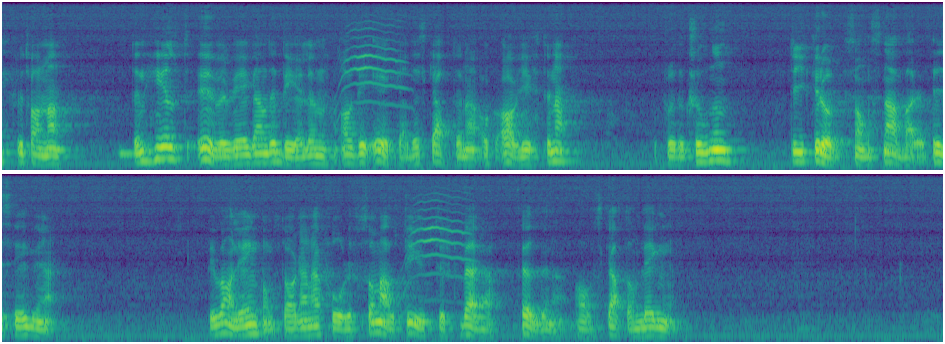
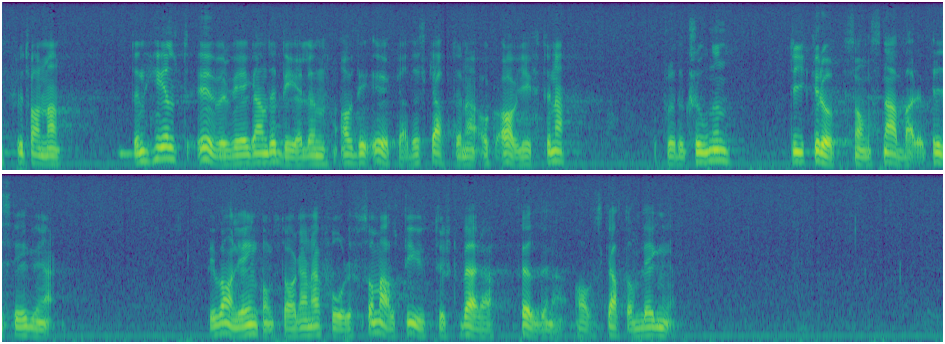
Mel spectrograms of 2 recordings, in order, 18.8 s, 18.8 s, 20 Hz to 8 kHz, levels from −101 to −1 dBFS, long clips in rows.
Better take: second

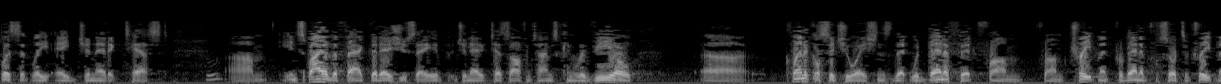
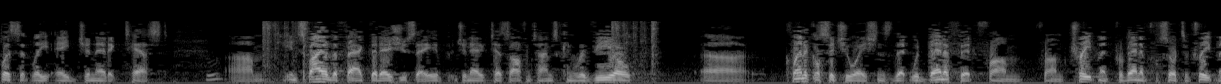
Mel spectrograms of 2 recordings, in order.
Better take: first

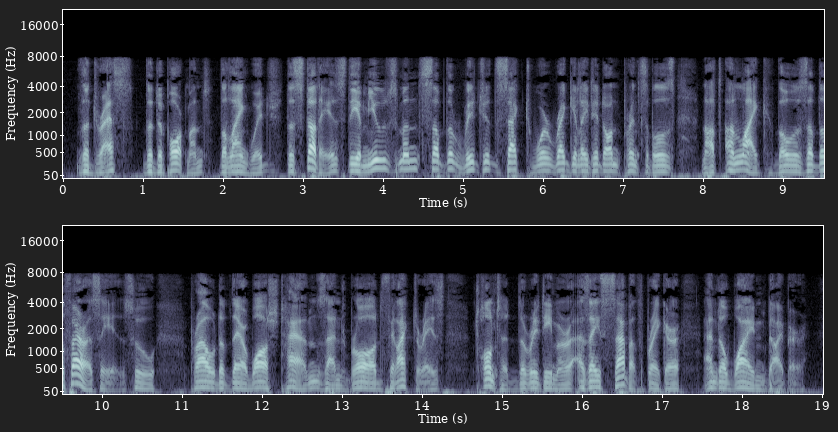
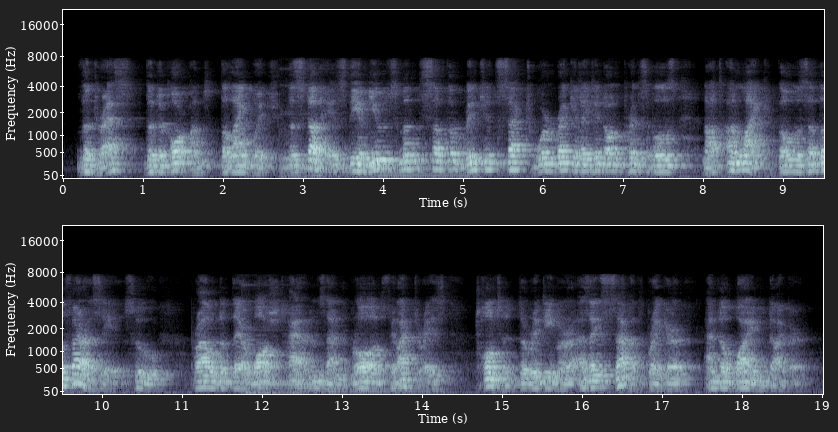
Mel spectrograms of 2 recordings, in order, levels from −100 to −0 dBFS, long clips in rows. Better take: first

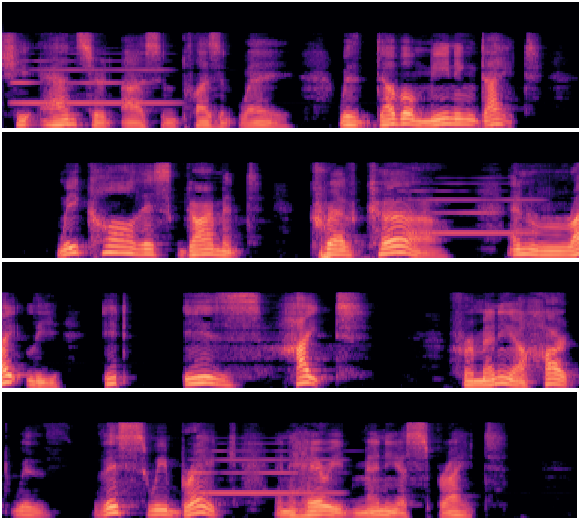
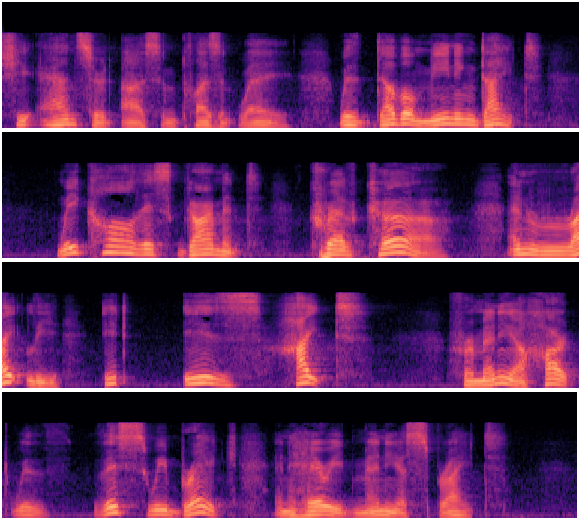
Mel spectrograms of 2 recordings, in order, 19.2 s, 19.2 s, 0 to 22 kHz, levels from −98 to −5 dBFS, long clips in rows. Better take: second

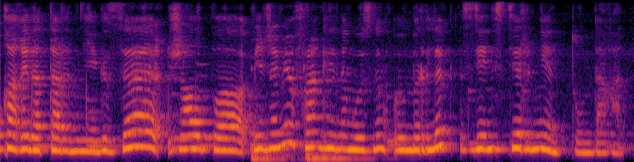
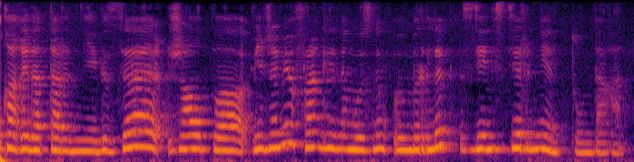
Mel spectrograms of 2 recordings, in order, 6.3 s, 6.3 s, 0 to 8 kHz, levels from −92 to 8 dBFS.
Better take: first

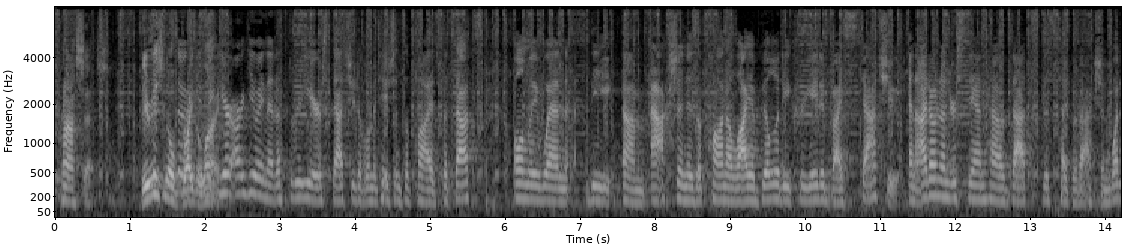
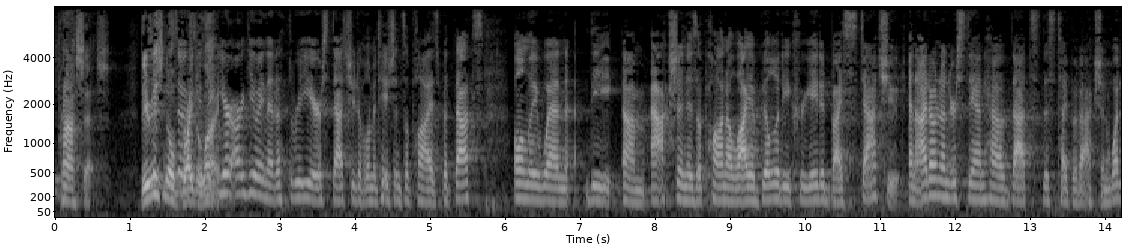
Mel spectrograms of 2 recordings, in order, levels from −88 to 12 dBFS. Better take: second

